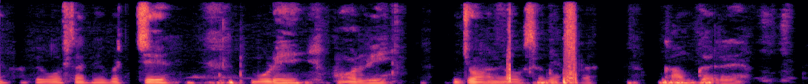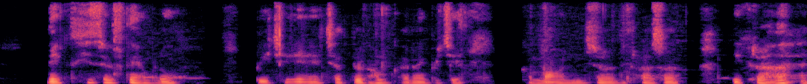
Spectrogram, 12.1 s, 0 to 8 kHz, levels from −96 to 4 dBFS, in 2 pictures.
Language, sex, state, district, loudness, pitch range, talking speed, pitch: Hindi, male, Bihar, Jahanabad, -25 LUFS, 120-140 Hz, 160 wpm, 125 Hz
